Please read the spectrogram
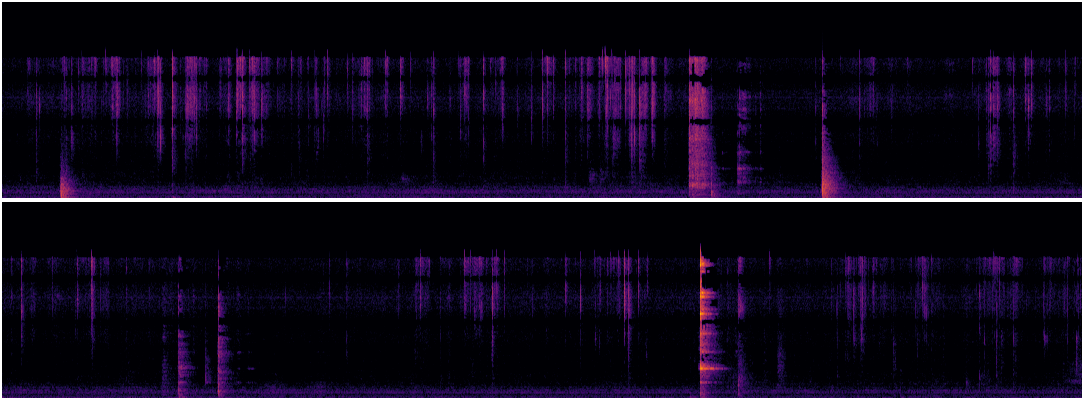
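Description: Metal spoon clinking against a glass bowl: about six short, sharp clinks scattered over half a minute, one of them a pair in quick succession.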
